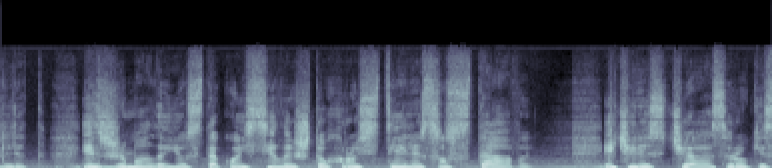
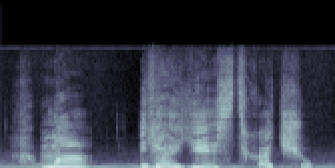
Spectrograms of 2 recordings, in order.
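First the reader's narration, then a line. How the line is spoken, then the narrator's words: Pleading whisper. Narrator (Russian): Мелани взмолилась шепотом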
